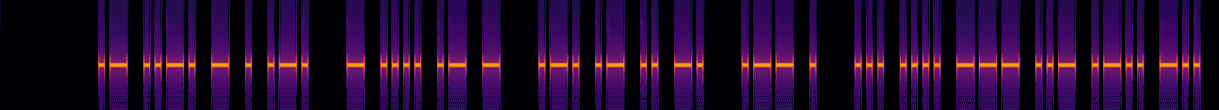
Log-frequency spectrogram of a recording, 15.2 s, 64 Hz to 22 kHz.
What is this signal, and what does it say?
Morse code, heard as a keyed tone, about 17 wpm, 700 Hz. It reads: AFTER THAT RAIN WE SHOULD
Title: Sentences from Top 1000 Words - Review Part 1 - 17wpm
